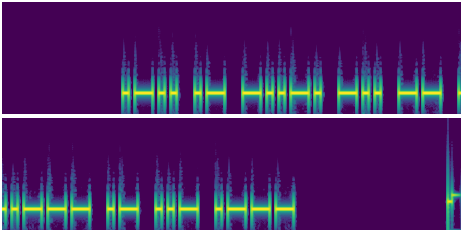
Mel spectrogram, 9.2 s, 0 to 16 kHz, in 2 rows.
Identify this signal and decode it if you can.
Morse code, heard as a keyed tone, about 21 wpm, 700 Hz. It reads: LA/DM2AUJ
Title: Difficult Call Signs 20wpm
